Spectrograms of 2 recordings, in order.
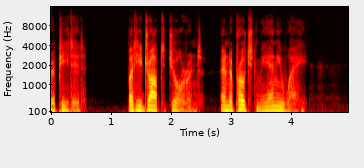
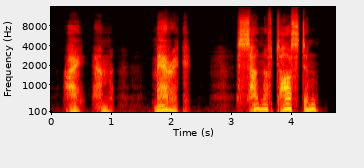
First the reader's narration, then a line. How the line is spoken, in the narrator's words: my voice trembled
